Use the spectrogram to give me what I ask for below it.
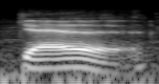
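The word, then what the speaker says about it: gade: have some, for example, the word for street is spelt G-A-D-E, so you'd think that's pretty straightforward, and I think it's pronounced something like yeah.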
